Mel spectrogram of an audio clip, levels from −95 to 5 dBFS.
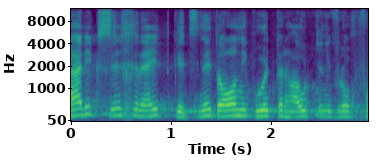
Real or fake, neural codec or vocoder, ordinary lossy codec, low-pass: fake; codec, 24 kHz, 3 kbps, HILCodec; none; none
